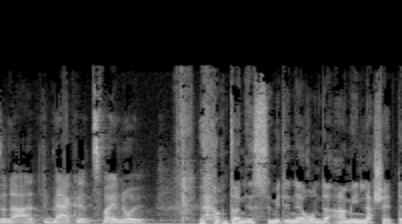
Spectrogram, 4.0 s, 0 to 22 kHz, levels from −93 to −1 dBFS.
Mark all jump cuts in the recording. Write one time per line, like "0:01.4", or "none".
none

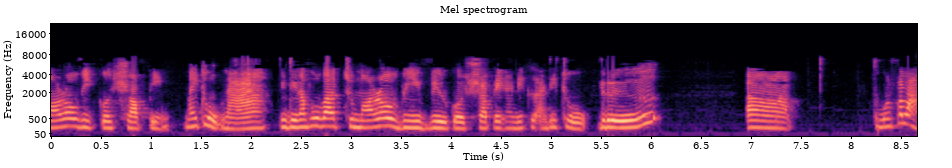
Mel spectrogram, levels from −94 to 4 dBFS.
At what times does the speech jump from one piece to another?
0:01.2
0:02.2
0:05.4

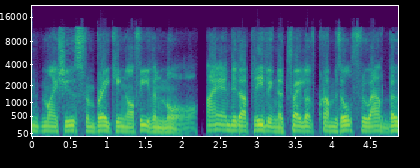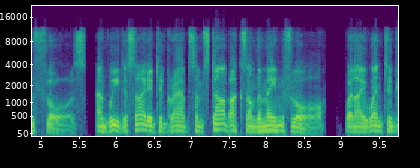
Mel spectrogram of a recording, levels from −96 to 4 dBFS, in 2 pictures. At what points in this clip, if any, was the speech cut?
0:02.3
0:05.9

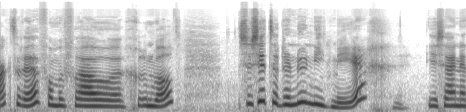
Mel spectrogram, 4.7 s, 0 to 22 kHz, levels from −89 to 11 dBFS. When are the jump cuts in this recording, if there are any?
none

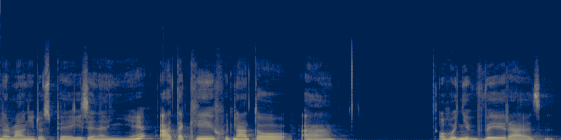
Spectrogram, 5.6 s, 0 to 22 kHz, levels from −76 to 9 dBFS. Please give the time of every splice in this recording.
0:02.9

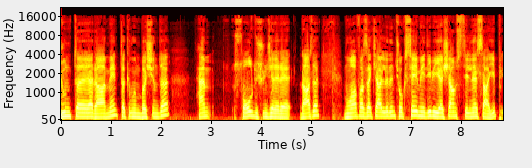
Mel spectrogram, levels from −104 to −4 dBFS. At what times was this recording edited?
0:05.0

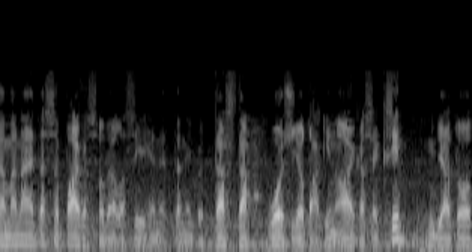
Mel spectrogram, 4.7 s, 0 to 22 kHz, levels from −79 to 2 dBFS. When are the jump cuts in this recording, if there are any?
0:00.9
0:02.1
0:02.9

